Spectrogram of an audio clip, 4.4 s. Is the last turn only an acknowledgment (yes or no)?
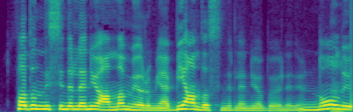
no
